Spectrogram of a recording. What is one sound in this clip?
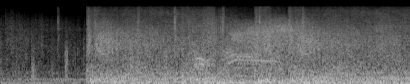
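A flamethrower roars loudly in a steady rush.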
